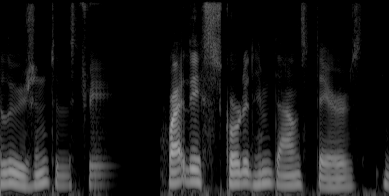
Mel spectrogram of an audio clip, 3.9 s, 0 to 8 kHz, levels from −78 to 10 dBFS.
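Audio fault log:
0.60–0.71 s, burst of packet loss: about 80 ms of consecutive call audio failed to reach the decoder in time, so the receiver extended the last received sound for roughly 84 ms and lowered its level as the hole lengthened. The speech turns briefly into a held, fading buzz or hiss. It then picks up a little further along, with that stretch of the utterance simply gone rather than delayed.
0.72–0.79 s and 0.85–0.91 s, short concealed packet loss: twice more, about 40 ms of audio arrived too late to play. Each time the decoder patched the gap by carrying the preceding sound forward, following its pitch where it was voiced and substituting shaped noise where it was not, for roughly 40 ms, then blended back into real audio. Each patch is heard as a quick smear or wobble in the speech.
0.92–1.63 s, long network dropout: roughly 680 ms of audio never arrived, likely because the network stopped delivering packets altogether for that stretch. 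The last sound is stretched into a buzz or hiss that fades away, followed by about 0.41 s of silence. The speech then resumes well past where it stopped, over the same G.722 path whose content ends at 8 kHz, with the intervening portion missing entirely.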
